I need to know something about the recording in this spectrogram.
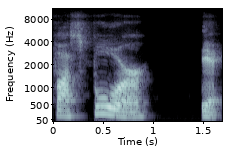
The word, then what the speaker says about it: phosphoric: would become sulfic but with sulfur and phosphorus they decided that it must sound better if we actually use two syllables so it's sulfate but sulfur ick phosphate but phosphor ic all the others are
